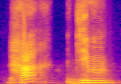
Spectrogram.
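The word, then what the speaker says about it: الحج: Ini sebenarnya karena ada tasdid jadi ha jim ee yang jim pertama mati, jim keduanya baru fathah tapi ditasdid. Jadi nanti bacanya lebih murakab itu ee apa namanya ee qalqalahnya kubra tapi lebih ee tebal lagi. Lebih ada dua gitu. Jadi begini, fil haj gitu, fil haj gitu kayak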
